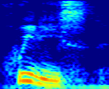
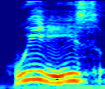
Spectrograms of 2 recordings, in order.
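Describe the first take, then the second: First: The 'wh' starts with a strong breathy puff. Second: The 'wh' starts plainly, like a w. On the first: "if you're Stewie Griffin, you'd be" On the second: "pronounce it without any emphasis on the on the W H"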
